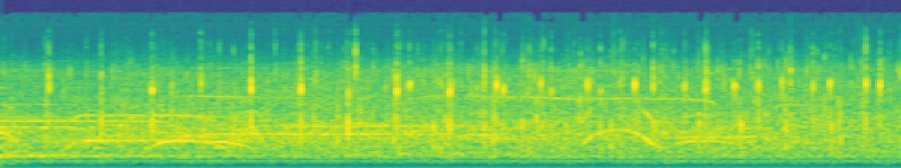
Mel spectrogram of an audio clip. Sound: people cheering and applauding

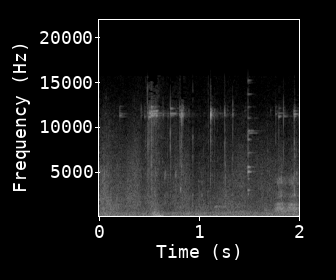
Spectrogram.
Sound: chain rattling

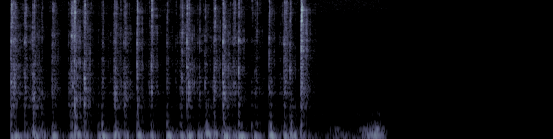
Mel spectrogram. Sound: keyboard keys clicking

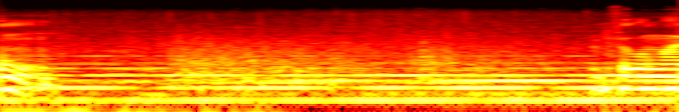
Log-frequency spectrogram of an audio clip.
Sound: faint thunder and rain coming down

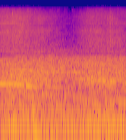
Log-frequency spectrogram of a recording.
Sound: Traffic

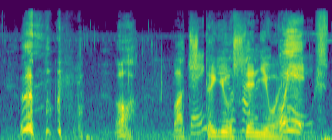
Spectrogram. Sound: coughs; scoffs

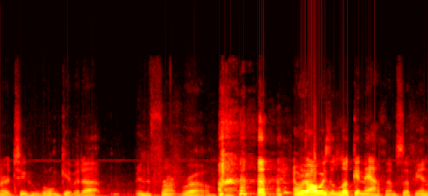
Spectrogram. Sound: laughs

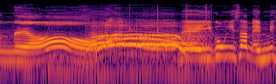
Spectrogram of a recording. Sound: applause

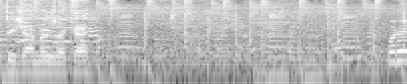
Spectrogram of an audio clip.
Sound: indistinct chatter, child runs past

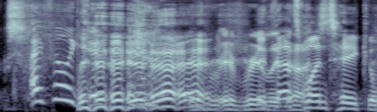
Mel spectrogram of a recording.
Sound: laughs

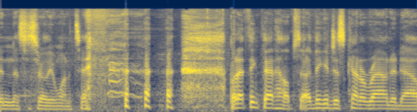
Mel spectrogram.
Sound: laughs

